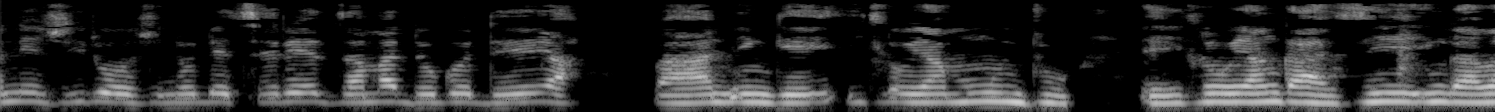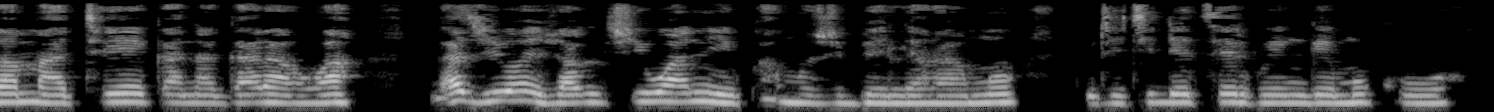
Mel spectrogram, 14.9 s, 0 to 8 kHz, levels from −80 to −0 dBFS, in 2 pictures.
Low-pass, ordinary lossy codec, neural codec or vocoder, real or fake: 7.2 kHz; MP3, 32 kbps; none; real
